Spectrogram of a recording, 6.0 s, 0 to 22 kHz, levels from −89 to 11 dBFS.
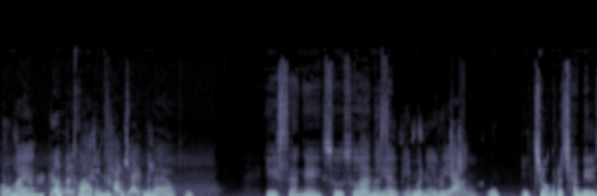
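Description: At the far end, an echo canceller likely failed to remove all of the loudspeaker sound its microphone picked up. That residue came back as an echo leak from 0.00 to 0.48 s and again from 0.87 to 2.22 s: a faint copy of the speech trailing 330 ms behind, about 20 dB below the main level. It sounds like a ghostly repeat under the talker.

Overlapping the first stretch, from 0.02 to 2.06 s, is speech suppressed in double talk. When both sides spoke at once, the canceller could likely not separate the local talker from the returning echo and attenuated everything. For about a second and a half in total, the speech dips by up to roughly 15 dB, sounding pulled back. The same fault returns more severely from 3.97 to 5.30 s. Here the speech is choked down by up to around 25 dB for about a second.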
